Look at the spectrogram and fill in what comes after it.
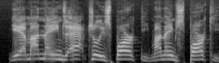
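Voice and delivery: put-on broad, thick Southern accent. Retelling what a man said when asked his real name, imitating Sparky's Southern accent. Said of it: "It was real Southern".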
